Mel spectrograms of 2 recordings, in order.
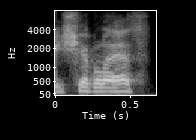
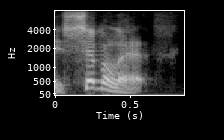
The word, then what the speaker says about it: Shibboleth: If he said no, then they would say, then say Shibboleth, and he would say Sibboleth, because they couldn't pronounce that word.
